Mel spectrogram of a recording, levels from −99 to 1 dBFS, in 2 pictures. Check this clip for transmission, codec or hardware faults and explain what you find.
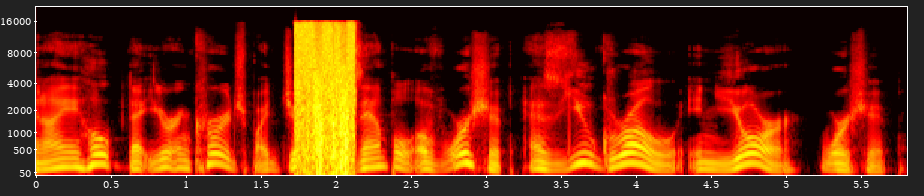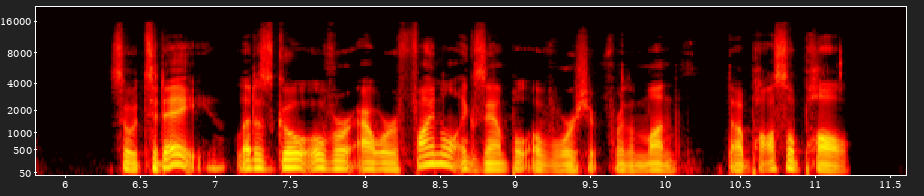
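One fault stands out in this speech clip. From 1.72 to 2.12 s, for about 0.4 s, the samples are built from the wrong bytes. The reader assembles each sample incorrectly. It may be shifted by one byte, have its byte order swapped, or use the wrong alignment. The rapidly changing low bits then become the largest part of each value. The result is a burst of loud, harsh broadband noise for that stretch.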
